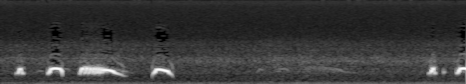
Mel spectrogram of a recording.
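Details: One-year-old Malay spotted dove calling to attract a mate: low soft coos, short notes then a longer drawn-out one, a pause, and two more brief coos near the end.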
